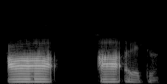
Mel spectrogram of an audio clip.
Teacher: Jadi itu patokan suara hamzah yang benar-benar keluar dari halki tenggorokan yang dimana tenggorokan ujung kita.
